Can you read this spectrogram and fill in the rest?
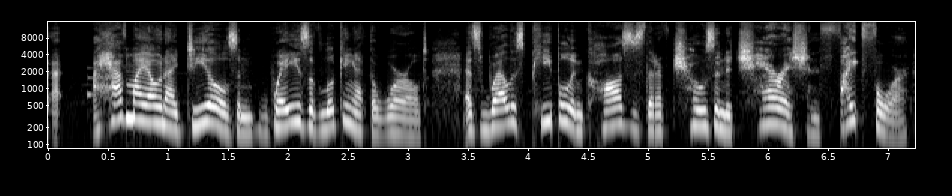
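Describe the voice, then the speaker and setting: A woman playing a tough, principled young female mercenary in a video game, speaking in an earnest, firm way. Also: lowish voice. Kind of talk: video game character acting. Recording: music behind the voice.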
